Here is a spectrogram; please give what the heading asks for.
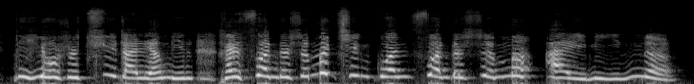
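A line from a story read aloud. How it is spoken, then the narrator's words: Tearful pleading. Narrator (Chinese): 苏旭娟也哭诉说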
